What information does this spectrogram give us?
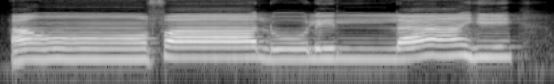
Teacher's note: Fa panjang 2 ketukan karena ada alif diawali dengan fathah mad asli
